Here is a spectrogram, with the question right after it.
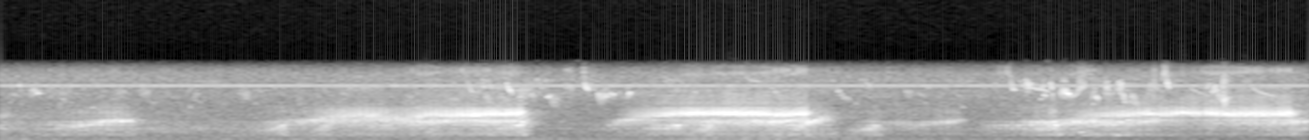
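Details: Frogs calling, a drawn-out croaking chorus in long nasal bursts that swell and fade roughly every two to three seconds over a constant background hiss.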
